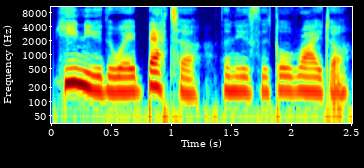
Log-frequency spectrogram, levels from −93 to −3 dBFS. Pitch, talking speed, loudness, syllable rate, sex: 175 Hz, 215 wpm, -17 LUFS, 5.3 syllables/s, female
